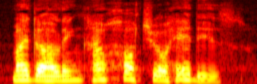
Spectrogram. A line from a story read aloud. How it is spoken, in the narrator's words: I heard her murmur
